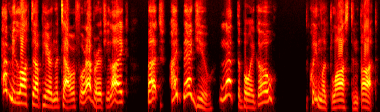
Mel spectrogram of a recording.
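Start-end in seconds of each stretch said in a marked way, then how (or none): 0.0-5.5 high-pitched, earnest granny voice; pleading granny. Acted. Granny begging mercy for her grandson, pleading. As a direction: beg as an old grandmother.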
